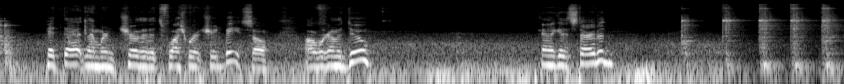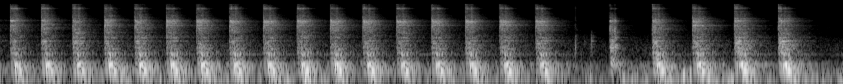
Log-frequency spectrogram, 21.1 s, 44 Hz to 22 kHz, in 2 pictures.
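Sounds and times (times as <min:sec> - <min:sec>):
hammer striking metal driver: 0:00.0 - 0:00.4, 0:08.5 - 0:20.8.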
